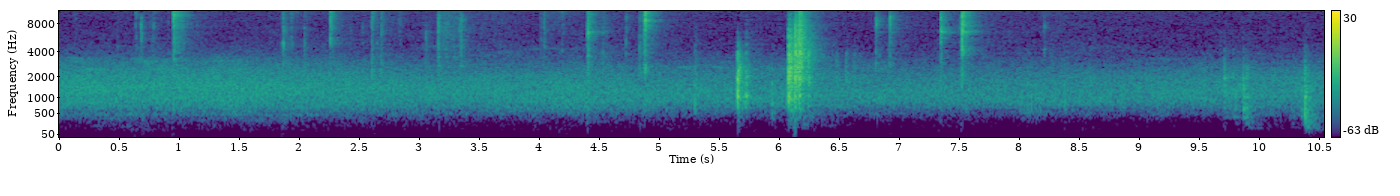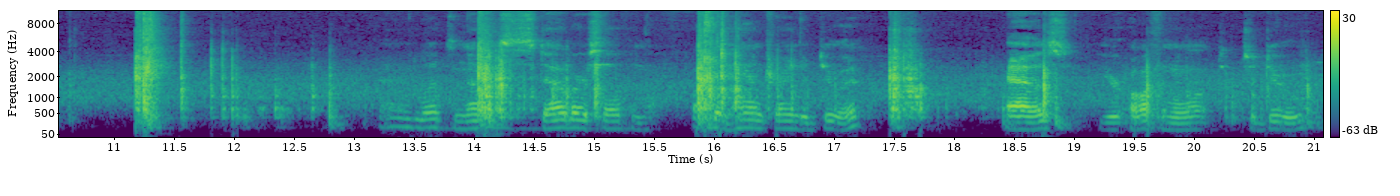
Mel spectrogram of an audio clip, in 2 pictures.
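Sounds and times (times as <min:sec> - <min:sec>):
steady background hiss: 0:00.0 - 0:21.0
metallic clicks and snaps: 0:00.6 - 0:01.2, 0:01.8 - 0:05.0, 0:05.7 - 0:08.3.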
